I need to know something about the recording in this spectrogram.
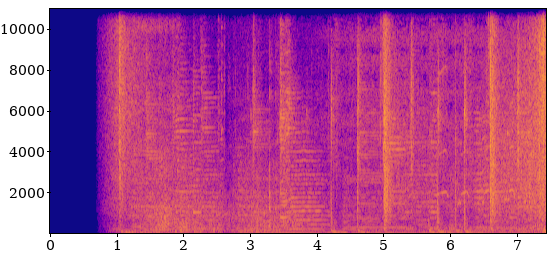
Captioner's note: upbeat dramatic music; thunder booming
